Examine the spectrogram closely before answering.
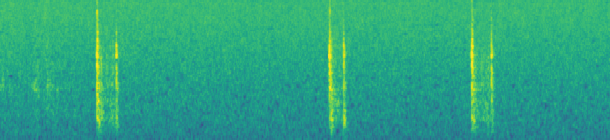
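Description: Three quick double clicks, a sharp click followed by a softer one, from a carved wooden lid being handled and turned in the hand.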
